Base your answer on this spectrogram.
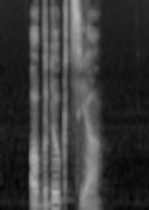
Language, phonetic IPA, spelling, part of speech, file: Polish, [ɔbˈdukt͡sʲja], obdukcja, noun, Pl-obdukcja.ogg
